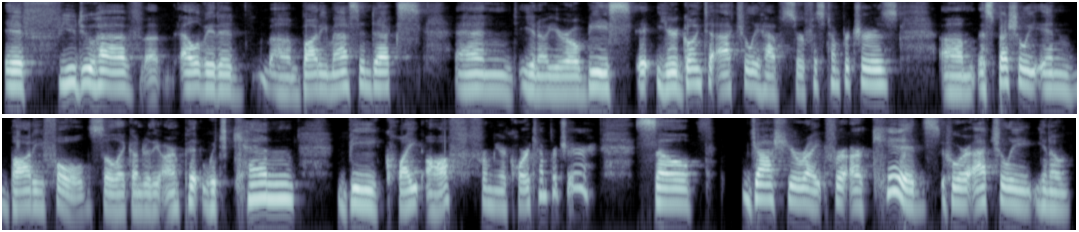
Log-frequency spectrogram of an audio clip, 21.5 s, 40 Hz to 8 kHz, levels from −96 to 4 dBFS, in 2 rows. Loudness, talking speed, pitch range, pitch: -19 LUFS, 150 wpm, 125-165 Hz, 145 Hz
